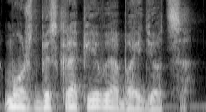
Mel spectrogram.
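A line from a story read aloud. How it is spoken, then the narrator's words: Hopeful sigh. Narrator (Russian): Венсан вздохнул с надеждой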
